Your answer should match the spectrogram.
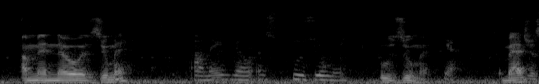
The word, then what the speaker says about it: Ame-no-Uzume: Then there is, and I know I'm not going to pronounce these right, another goddess. Ame-no-Uzume. Ame-no-Uzume? Ame-no-Uzume.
